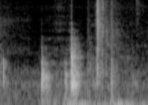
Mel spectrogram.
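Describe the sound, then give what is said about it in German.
A few clattering metallic knocks and scrapes as a roasting pan is set down and shifted on a stovetop for cooking pork neck steaks, with no talking. “So, ich habe den Breter jetzt aufgesetzt und ich habe hier so diese fertigen Nackensteaks gekauft.”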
